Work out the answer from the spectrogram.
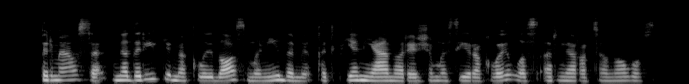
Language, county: Lithuanian, Alytus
